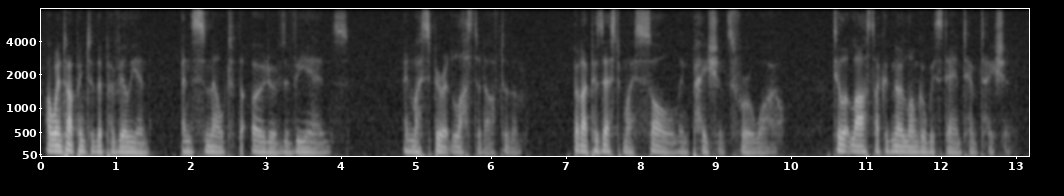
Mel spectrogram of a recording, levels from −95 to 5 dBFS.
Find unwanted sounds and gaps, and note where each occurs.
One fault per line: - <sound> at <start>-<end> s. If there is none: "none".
none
